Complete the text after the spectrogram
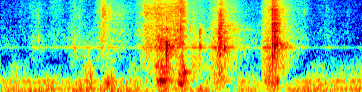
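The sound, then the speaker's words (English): Someone quietly sips water, a few short wet slurps and a soft swallow spaced over a couple of seconds, with no talking. “Let me sip my water first.”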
